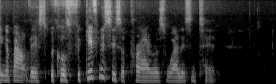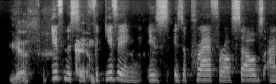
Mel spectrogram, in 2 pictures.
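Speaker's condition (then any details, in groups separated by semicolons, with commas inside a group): No condition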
